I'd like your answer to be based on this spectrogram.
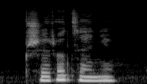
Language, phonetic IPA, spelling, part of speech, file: Polish, [ˌpʃɨrɔˈd͡zɛ̃ɲɛ], przyrodzenie, noun, LL-Q809 (pol)-przyrodzenie.wav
